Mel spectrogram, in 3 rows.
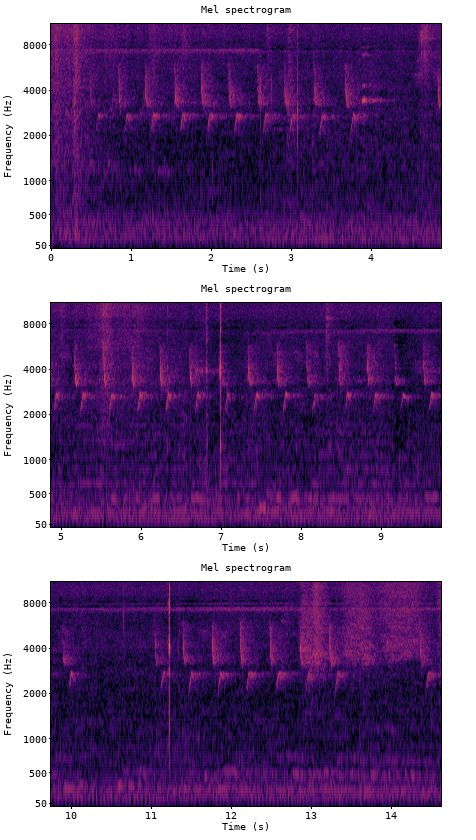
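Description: Faint outdoor ambience with a bird repeating a short high chirp in quick runs, about four notes a second, three times over. Two sharp clicks, one about halfway and one near 11 seconds in.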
